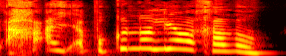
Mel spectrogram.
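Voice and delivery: high, sing-song mock of a careless nurse. Mocking the nurse's dismissive reply.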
